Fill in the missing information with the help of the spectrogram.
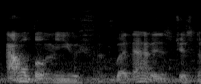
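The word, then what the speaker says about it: Albemuth: by Philip K dick I kept pronouncing it alth which is wrong because the L is before the E so I think it's album youth but that is just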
